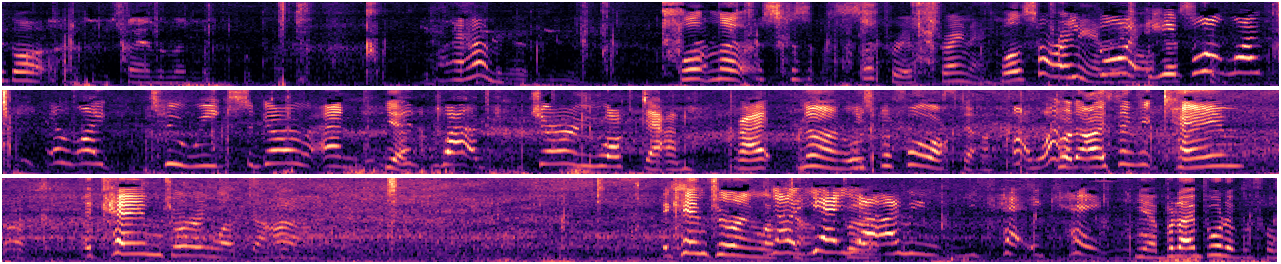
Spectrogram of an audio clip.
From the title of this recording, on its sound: I Walk and Talk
